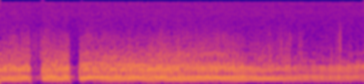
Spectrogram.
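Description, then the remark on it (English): A loud, steady airplane engine drone with a low, humming pitch, briefly cutting out twice near the start before droning on evenly, with no voices, from the radio drama Terry and the Pirates. “Yes, that's an airplane engine, and Jude Hennig is in a bad spot.”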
